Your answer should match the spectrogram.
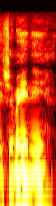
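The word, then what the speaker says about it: Tchouaméni: How do you pronounce that other guy's name? Shameni. Yeah, Shameni, and obviously they're bringing in Jude as well.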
